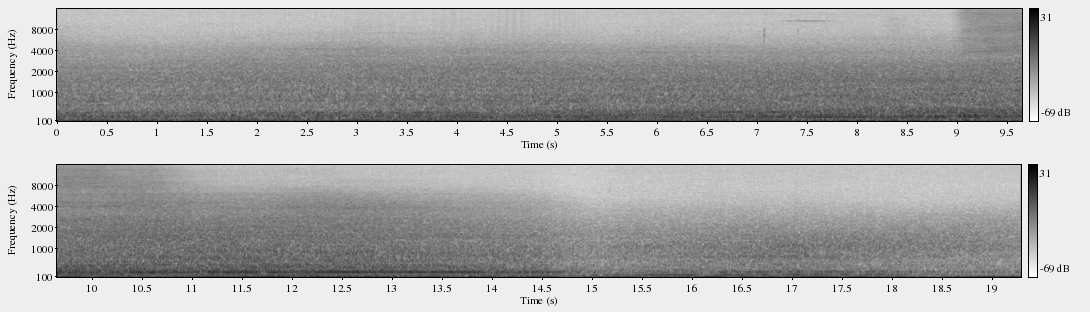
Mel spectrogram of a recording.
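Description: Steady low rumbling noise with a hiss over it and a few low steady hums, of the kind that passing traffic or a train makes. A brief brighter hiss comes in about nine seconds in, and the rumble thins out around fifteen seconds.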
